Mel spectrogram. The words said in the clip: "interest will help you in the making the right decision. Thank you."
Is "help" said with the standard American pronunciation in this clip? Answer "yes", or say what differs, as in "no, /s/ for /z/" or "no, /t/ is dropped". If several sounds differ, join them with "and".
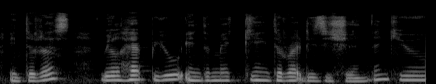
no, /l/ is dropped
